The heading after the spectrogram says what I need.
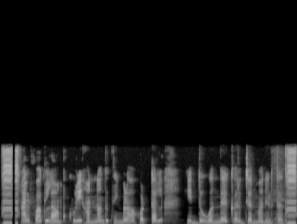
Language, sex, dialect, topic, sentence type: Kannada, female, Northeastern, agriculture, statement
